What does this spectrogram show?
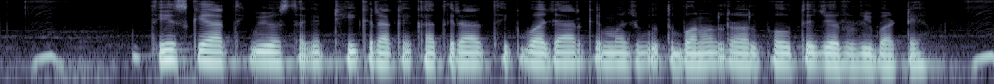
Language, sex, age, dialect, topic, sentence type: Bhojpuri, male, 25-30, Northern, banking, statement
